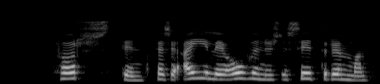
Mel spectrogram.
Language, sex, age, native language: Icelandic, male, 11, Icelandic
